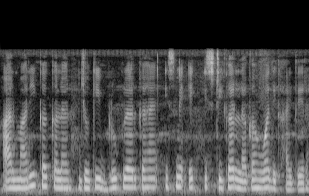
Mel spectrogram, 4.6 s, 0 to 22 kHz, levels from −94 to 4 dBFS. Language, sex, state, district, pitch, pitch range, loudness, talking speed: Hindi, female, Chhattisgarh, Raipur, 175 Hz, 170-185 Hz, -20 LUFS, 230 wpm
